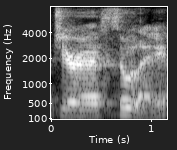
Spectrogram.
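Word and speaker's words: Girasole: son oh let's see it says on the back how to pronounce it jira Soleil and then pronounce it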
